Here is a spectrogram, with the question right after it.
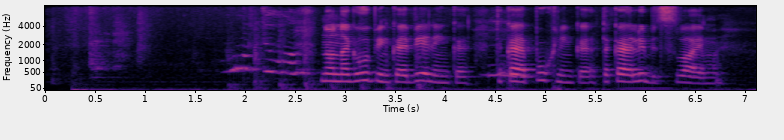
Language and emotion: Russian, neutral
